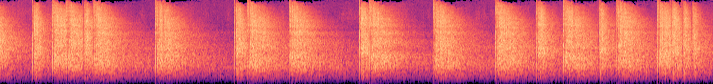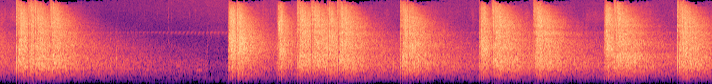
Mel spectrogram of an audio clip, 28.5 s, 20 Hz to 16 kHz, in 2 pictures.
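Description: Consumer fireworks cake firing shot after shot, about two dozen sharp reports. Each report trails off in a short fading rumble, with little deep boom. The shots come in quick runs, with a gap of about three seconds from around 16 to 19 seconds in before firing resumes.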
